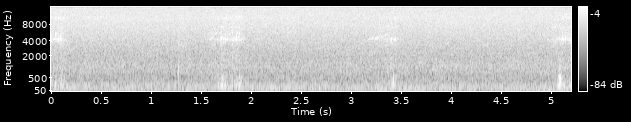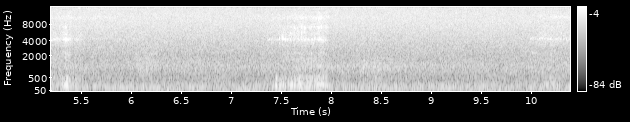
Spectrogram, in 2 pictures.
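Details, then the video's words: Sleeping cat snoring: soft, breathy snores recurring about every two seconds, some louder than others, over a steady low hum. "Snoring abby"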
